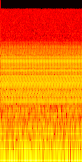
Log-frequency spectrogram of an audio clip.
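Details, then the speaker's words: MultiRAE gas detector being switched on: even steady electric buzz of the sample pump with no surging or rattle, running normally during startup checks. "so the detector and the pump comes on as you can hear it gives you dates it's checking the sensor IDs"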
